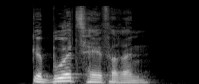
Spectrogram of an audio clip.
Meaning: midwife (accoucheuse), obstetrician (female)
- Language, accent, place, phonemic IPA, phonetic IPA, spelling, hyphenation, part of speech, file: German, Germany, Berlin, /ɡəˈbʊrt͡shɛlfərɪn/, [ɡəˈbʊɐ̯t͡shɛlfəʁɪn], Geburtshelferin, Ge‧burts‧hel‧fe‧rin, noun, De-Geburtshelferin.ogg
